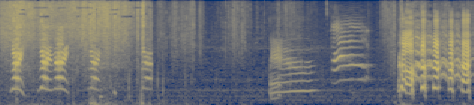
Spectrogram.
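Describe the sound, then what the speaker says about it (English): A cat meows twice in a scene from the film Bhool Bhulaiyaa, clear rising-falling cries in quick succession, set between stretches of speaking voices before and after. "Meow, and the cat meows."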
